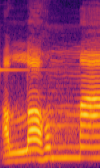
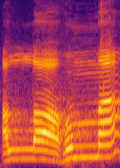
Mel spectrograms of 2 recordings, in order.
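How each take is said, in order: Both takes have the same delivery.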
